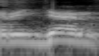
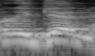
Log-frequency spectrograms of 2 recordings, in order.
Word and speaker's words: Reagan: C'est Reagan, c'est le nom anglais. Ah, Reagan. Ah, d'accord. Bon, écoute. Non, on lit ça en français, Reagan.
